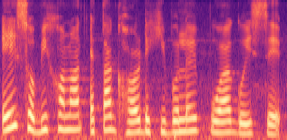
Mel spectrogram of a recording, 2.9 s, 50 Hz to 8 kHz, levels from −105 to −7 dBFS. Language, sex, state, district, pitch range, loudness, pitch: Assamese, female, Assam, Kamrup Metropolitan, 230-285 Hz, -14 LUFS, 245 Hz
